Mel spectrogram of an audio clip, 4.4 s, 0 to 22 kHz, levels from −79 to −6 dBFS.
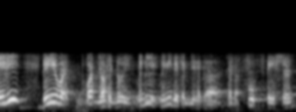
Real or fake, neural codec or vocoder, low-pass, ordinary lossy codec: fake; codec, 32 kHz, 1.9 kbps, SNAC; 3.6 kHz; none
